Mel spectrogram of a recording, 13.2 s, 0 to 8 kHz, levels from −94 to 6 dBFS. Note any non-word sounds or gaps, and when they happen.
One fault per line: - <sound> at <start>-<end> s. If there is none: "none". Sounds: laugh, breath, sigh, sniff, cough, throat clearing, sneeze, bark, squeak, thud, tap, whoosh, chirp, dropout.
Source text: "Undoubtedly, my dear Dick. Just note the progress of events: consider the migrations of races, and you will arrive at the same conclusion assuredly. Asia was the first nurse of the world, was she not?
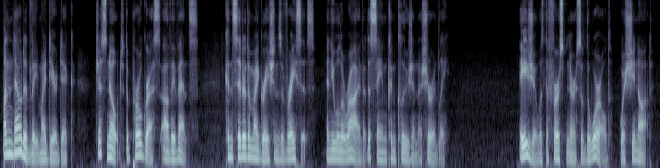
none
